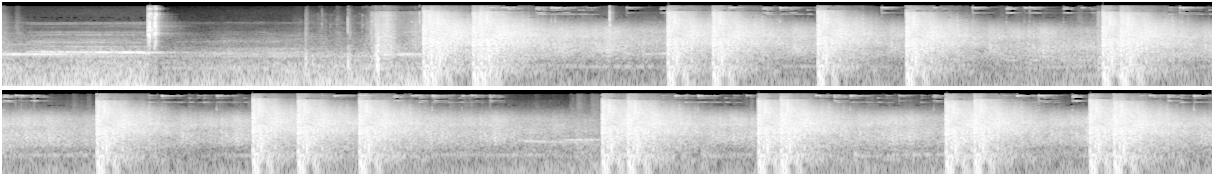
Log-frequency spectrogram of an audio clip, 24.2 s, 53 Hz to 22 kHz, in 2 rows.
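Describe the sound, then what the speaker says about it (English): Sharp gunshots in Half-Life 2 mod UnderHell ring out at pop-up targets, about a dozen loud close blasts in uneven bursts, each with a brief echoing tail, over a low ambient hum. "Nice shooting."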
